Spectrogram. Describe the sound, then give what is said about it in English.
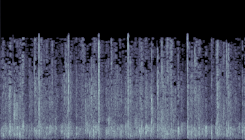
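Applause from an audience honoring volunteers at a chamber of commerce gathering in American Fork, dense and steady clapping that carries evenly from start to finish. “So let's give them a round of applause.”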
